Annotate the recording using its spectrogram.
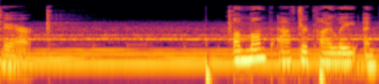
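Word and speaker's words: Aire: boy's name from Wolf to Air, pronounced Air.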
